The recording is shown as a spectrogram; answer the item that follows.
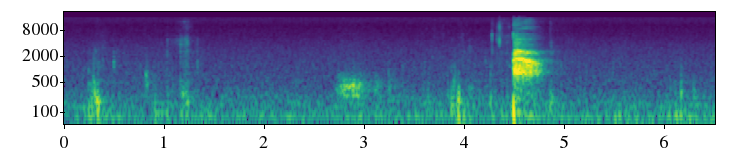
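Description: A person taking a sip of beer: a few faint clicks and a soft swallow, then, about four and a half seconds in, one short, loud burst of breath.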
